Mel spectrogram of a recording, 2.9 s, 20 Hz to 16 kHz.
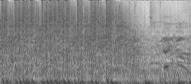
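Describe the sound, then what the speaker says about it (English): Sustained weapon fire in the Battlefield: Bad Company 2 campaign, dense bursts of gunshots running continuously through a loud, busy battle mix with no pauses. "Yeah, I know how to fire my weapon."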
